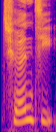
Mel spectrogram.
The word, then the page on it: 全体: quántǐ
